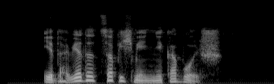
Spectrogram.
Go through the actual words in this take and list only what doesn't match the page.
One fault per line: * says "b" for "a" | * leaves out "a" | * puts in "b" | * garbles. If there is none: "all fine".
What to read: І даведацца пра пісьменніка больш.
* leaves out "пра"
